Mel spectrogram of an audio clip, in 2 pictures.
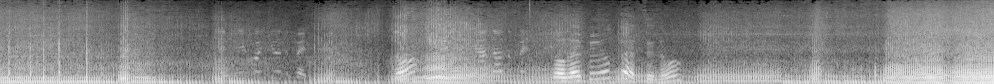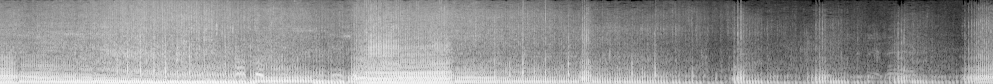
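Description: A motorcycle engine revs up and down, rising and falling in pitch.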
